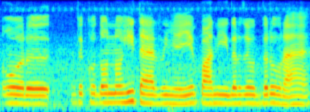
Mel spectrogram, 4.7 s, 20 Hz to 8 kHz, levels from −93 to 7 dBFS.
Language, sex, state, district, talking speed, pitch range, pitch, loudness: Hindi, female, Haryana, Charkhi Dadri, 195 wpm, 175-190 Hz, 180 Hz, -17 LUFS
